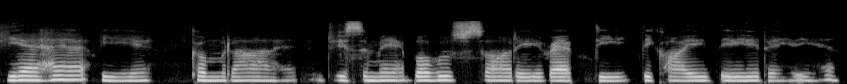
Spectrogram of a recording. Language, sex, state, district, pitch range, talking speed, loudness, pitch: Hindi, female, Uttar Pradesh, Saharanpur, 175-190 Hz, 85 wpm, -16 LUFS, 180 Hz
